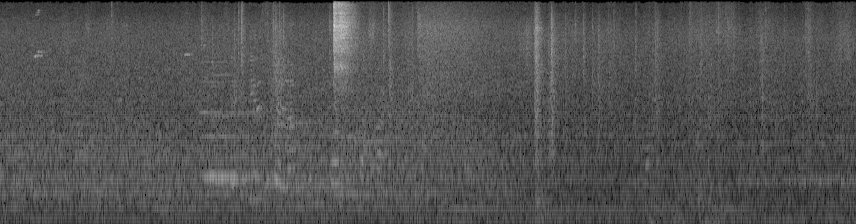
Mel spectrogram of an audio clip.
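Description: Inside a subway car at a station stop: a steady low hum from the car's equipment under the chatter of passengers, with a short, loud hiss of air about five seconds in and a few sharp clicks a few seconds later, as the train gets ready to leave the station.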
